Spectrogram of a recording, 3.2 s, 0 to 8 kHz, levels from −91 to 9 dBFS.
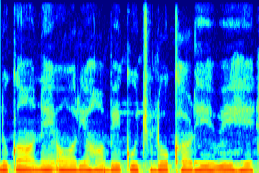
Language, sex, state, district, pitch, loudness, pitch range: Hindi, female, Himachal Pradesh, Shimla, 180 Hz, -13 LUFS, 175-180 Hz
